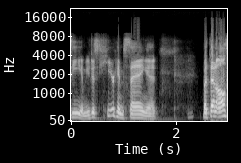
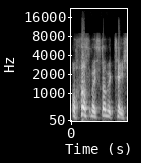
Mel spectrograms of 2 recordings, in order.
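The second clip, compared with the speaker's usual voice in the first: mocking imitation; 7 semitones higher than usual. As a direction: blow the line up like a moron. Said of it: "just the way he goes".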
